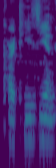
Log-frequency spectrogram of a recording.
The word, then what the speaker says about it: Cartesian: word and then you apply the usual english stress rules it's before the syllable before the en suffix is added gives you a long e teasing cartesian cartesian but as far as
